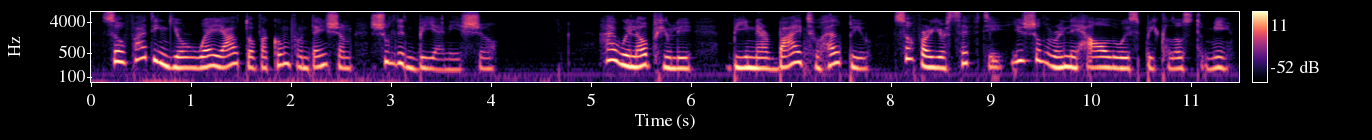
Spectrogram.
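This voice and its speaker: A woman's voice: medium pitch, normal speed, no room sound, natural voice. A woman with an Italian accent playing a commanding, teasing vampire noblewoman in an ASMR roleplay, imperious and playful, often slipping toward a whisper. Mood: instructive, imperious. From Italy. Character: commanding, teasing, seductive aristocratic female vampire. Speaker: voice actress.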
